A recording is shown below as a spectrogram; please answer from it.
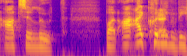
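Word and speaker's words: Atziluth: Slightly off on the pronunciations, but I'm not going to, hold it to that, level of specificity. I would say if I were to give the correct pronunciations as closely as I know them to be, it's Asiyah, Yetzirah, Bria, and Atzilut.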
